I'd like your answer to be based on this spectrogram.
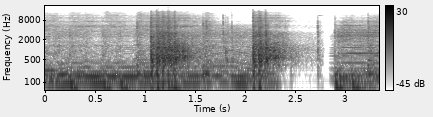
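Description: A SIG MPX submachine gun firing unsuppressed in loud automatic bursts, with sharp rapid reports, a short gap and a final burst.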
